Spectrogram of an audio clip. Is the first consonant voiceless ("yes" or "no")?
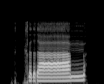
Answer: yes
